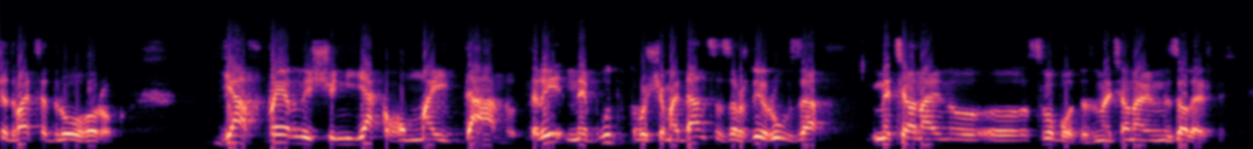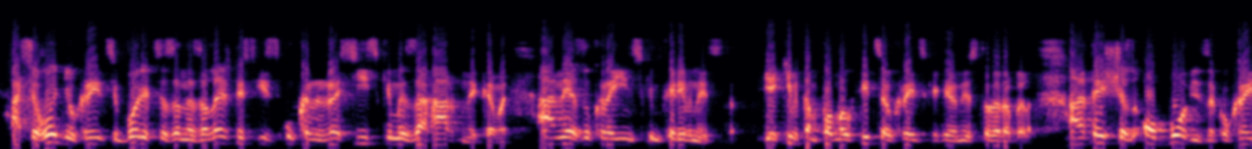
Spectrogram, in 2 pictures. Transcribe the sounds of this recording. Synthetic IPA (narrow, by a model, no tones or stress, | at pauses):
ɐd̪ʋat͡sʲːɐt̚ʲd̪ɾuɦɔɦɔɾɔ̰kʊ̥ | jawpɛwnɪjʃt͡ʃɔnʲijakɔɦɔmɐjd̪ɑnʊt̪ɾɪnɛbud̪ɛt̪ɔmuʃʲt͡ʃɔmɐjd̪ɑnt̪sɛzɐwʐd̪ɪɾuɣzɐ | nɐt͡sʲiɔnɑlʲnʊsʋɔbɔd̪ʊzɐnɐt͡sʲiɔnɑlʲnʊnezɐlˠɛʒnʲisʲtʲɐsʲɔɦɔdʲnʲiukɾɐjinʲt͡sʲibɔɾʲʊtʲt͡sʲːɐzɐnezɐlˠɛʒnʲisʲtʲizukrɔsʲijsʲkɪmɪzɐɦɑrb̪nɪkɐmɪɐnɛzʊkɾɐjinʲsʲkɪmkɪɾʲiwnɪt̪st̪ʋɔmjɐkʲibt̪ɑmpɔmelˠkɪt̪sɛʊkɾɐjinsʲkʲɛkeɾʲiwnɪt̪st̪ʋɔʋ̪ɪɾɔbɪ̰lˠɪɐlˠɛt̪ɛʃt͡ʃɔzɔbɔʋʲizɐkukɾɐ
